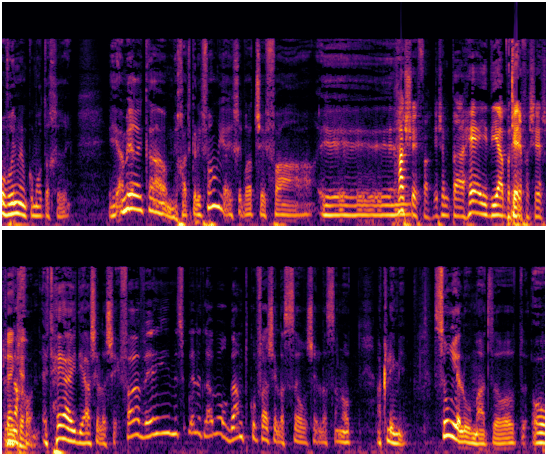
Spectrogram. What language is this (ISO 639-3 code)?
heb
